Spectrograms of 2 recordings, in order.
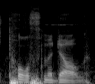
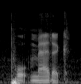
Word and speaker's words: Porthmadog: And this lovely little town, and we spent 3 days there pronouncing the name of the town as Porthmadog. Because that's how it's spelt. And it was not until the last day, as we were leaving, someone corrected us and told us it was Portmadoc.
